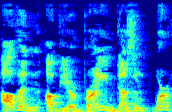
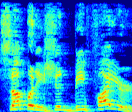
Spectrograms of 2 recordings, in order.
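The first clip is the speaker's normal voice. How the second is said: acted scream at top of lungs, higher; 5 semitones higher than usual. Acting out one's own warning, imitating own yelling at top of lungs. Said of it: "yelling at the top of my lungs".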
